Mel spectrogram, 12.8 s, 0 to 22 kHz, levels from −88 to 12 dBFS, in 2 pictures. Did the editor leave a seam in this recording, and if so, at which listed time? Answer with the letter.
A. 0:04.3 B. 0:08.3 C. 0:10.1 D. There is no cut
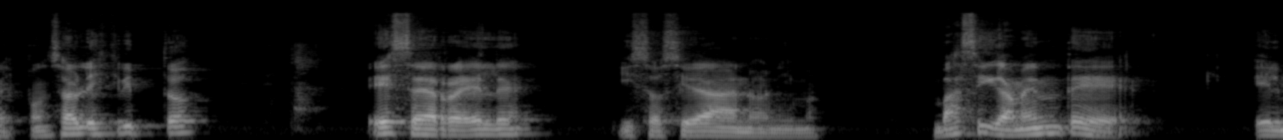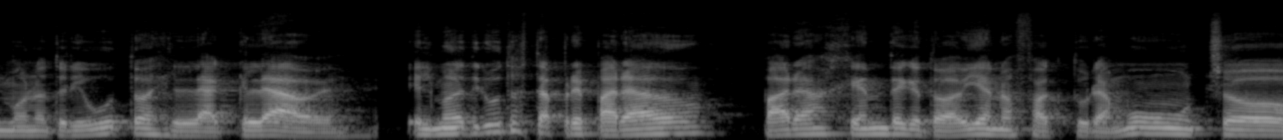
B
